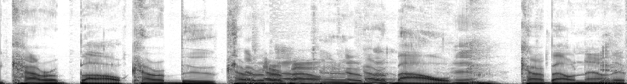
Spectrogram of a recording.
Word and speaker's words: Carabao: Carabao.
